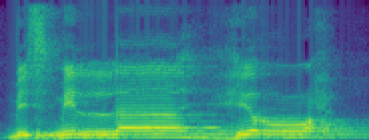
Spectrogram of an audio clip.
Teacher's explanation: jadi ketika membuka mulut, makhrajnya bertukar menjadi wow. Ada menambah huruf di situ. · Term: ra bertasdid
